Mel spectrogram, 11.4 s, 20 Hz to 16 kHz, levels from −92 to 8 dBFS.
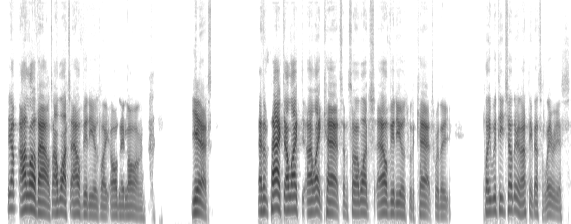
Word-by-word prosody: Yep, 200 0 -1
I - - +5
love 190 -4 +3
owls, 140 -1 +5
I 140 - -1
watch 160 +2 -1
owl 140 0 -1
videos, 120 -3 -8
like, 115 -2 -9
all 120 +1 -6
day 120 -1 -8
long. 115 -5 -8 1.0
Yes, - - +2 0.9
and 160 +1 +1
in 170 - -6
fact, 200 +4 +7
I 170 - +6
like 185 +1 +4
t - - -17
I 150 +1 +2
like 170 +3 +1
cats, 145 -4 +3
and 125 -3 -16
so 145 - -7
I 140 - -2
watch 150 0 -5
owl 145 0 +1
videos 135 -5 -4
with 115 - -19
the - - -19
cats 130 -1 -2
where 115 -2 -15
they 115 -1 -10 0.7
play 155 0 -3
with 170 +2 -8
each 170 -2 -8
other, 180 -1 -4
and 130 - -5
I 130 - -2
think 150 -1 -13
that's 135 -1 -8
hilarious. 115 -8 -12
140 Hz, 220 wpm, -23 LUFS, 120-165 Hz, 1.0 s, fact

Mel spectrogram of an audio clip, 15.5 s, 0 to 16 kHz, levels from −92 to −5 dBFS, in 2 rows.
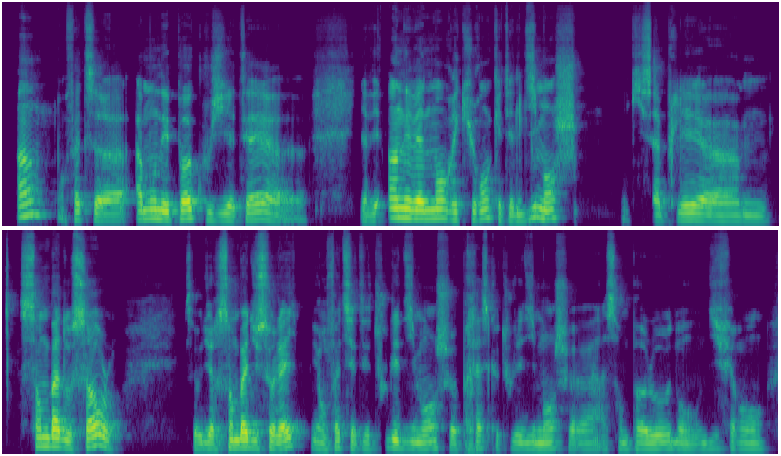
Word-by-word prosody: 1, 200 +4 +1 0.2
en - - -18
fait, 130 -1 -5
heu, 110 0 +1
à 130 - 0
mon 145 +1 +2
époque, 140 +1 +4
où - - -6
j'y 115 0 -2
étais, 115 - -5
heu, 120 - -2 0.5
il - - -7
y - - -6
avait - - -6
1 155 0 +6
événement 145 0 +7
récurrent 130 +2 -3
qui 150 - -8
était 105 - -7
le 105 - -5
dimanche, 145 +3 -2 0.4
et - - -25
qui - - -8
s'appelait, 120 +3 -1
hem, 100 -3 -3 0.3
Samba 145 -1 +5
do 125 -4 0
Sol, 140 +3 +5 0.7
ça - - -9
veut 105 - -3
dire 105 0 -1
samba 125 +3 +6
du 125 -1 -1
soleil 120 +2 +3
et 115 - -9
en 105 - -6
fait, 120 +5 -5
c'était 110 -3 -5
tous 120 +4 -16
les 125 -1 +2
dimanches, 110 0 -4
heu, 100 - -3
presque 110 0 -7
tous 110 - -15
les 105 - -5
dimanches, 105 +1 -4
heu, 100 0 -7
à 100 0 -13
San 100 0 -6
Paolo 105 +2 -2
dans 100 -3 -8
différents 105 0 -9
115 Hz, 200 wpm, -25 LUFS, 105-130 Hz, 0.7 s, événement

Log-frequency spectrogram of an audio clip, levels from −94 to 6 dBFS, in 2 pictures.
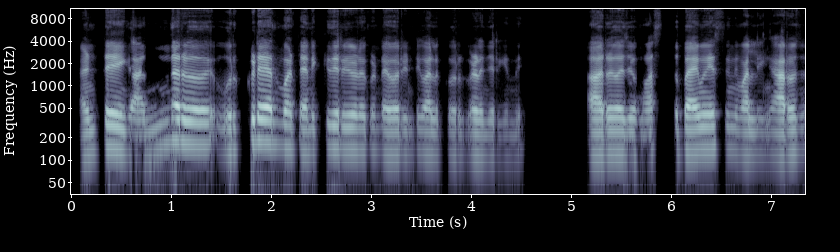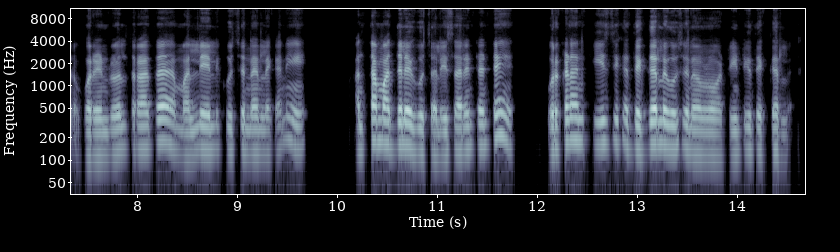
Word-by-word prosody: అంటే 125 +5 -1
ఇగ 130 - -6
అందరూ 165 +8 +2 0.4
ఉరుకుడే 135 +7 +2
అనమాట 155 -3 -1
ఎనక్కి 130 +2 -11
తిరిగి 140 -1 -1
జూడకుండా 135 0 -5
ఎవరి 125 0 -1
ఇంటి 120 +1 -18
వాళ్ళు 120 -1 -3
కోరుకోవడం 115 0 -5
జరిగింది. 110 0 -20 0.7
ఆరోజు 120 +1 +1
మస్తు 120 - -9
భయమేసింది. 140 +1 +1
మళ్ళీ 120 0 -3
ఇంగ 120 - -15
ఆ - - +7
రోజు 125 +1 -3
ఒక 120 - -1
2 120 +1 -4
రోజుల 135 +2 -3
తర్వాత 145 +3 0 0.3
మళ్ళీ 125 +4 -1
ఎళ్లి 145 +1 -12
కూర్చున్నానులే 130 -1 -4
కానీ, 180 -5 -7 0.6
అంతా 160 +6 +5
మధ్యలో 160 -1 +6
కూర్చోలే. 125 -2 -2
ఈసారేంటంటే 150 - 0 0.5
ఉరకడానికి 180 0 +2
ఈజీగా 170 -1 -6
దగ్గర్లో 165 +3 +6
కూర్చున్నాం 145 -4 -1
అన్నమాట 120 -1 -4
ఇంటికి 135 +2 -10
దగ్గరలో. 130 -3 -7
135 Hz, 160 wpm, -24 LUFS, 125-150 Hz, 0.7 s, ఆ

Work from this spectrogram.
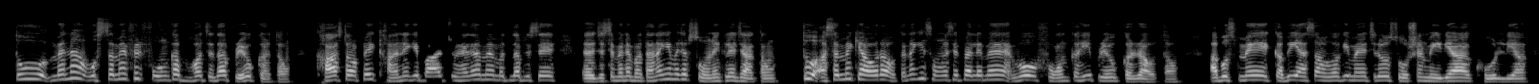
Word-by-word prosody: तो 240 -2 0
मैं 230 - +2
ना 290 +2 +2
उस - - -9
समय 240 +2 0
फिर 270 +2 -2
फ़ोन 200 -5 -5
का 235 - +3
बहुत 195 +1 -3
ज़्यादा 190 +3 +2
प्रयोग 190 -1 0
करता 125 -2 -7
हूँ। 120 - -7 0.3
ख़ास 195 +3 +6
तौर 215 -1 +3
पे 240 0 +1
खाने 160 +6 -2
के 205 - -2
बाद 190 +1 +2
जो 190 - -9
है 180 +1 -2
ना, 225 +2 +2
मैं 225 0 0
मतलब 200 +1 -3
जैसे 195 +2 -3 0.3
अ, 145 0 +4
जैसे 150 +5 -4
मैंने 185 +2 0
बताया 170 -1 -1
ना 205 - +2
कि 245 - -1
मैं 240 -1 -3
जब 235 - +2
सोने 155 -6 -2
के 180 - -5
लिए 180 - +1
जाता 140 -3 +2
हूँ 145 0 -5 0.3
तो 270 - +3
असल 225 +7 0
में 255 +1 -1
क्या 235 -3 +5
हो 210 0 +6
रहा 220 0 +4
होता 175 0 -7
है - - -13
ना - - -2
कि 270 - -4
सोने 210 -5 -7
से 220 - -5
पहले 210 -1 +1
मैं 220 0 +1
वो 205 +2 +5
फ़ोन 160 0 -3
का 180 - -3
ही 200 +4 -4
प्रयोग 165 -5 -5
कर 140 -2 -1
रहा 140 -1 +3
होता 120 0 -6
हूँ। 125 0 -8 0.3
अब 160 +3 +5
उसमें 200 +2 +2
कभी 185 +5 +1
ऐसा 190 +1 0
होगा 185 0 -3
कि 200 +2 -4
मैंने 190 -1 -2
चलो 185 +2 -3
सोशल 170 -1 -4
मीडिया 160 0 +5
खोल 140 0 -3
लिया 140 0 -2
190 Hz, 285 wpm, -25 LUFS, 160-215 Hz, 0.3 s, ख़ास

